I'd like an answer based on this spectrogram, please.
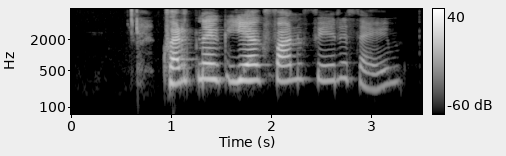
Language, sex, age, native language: Icelandic, female, 10, Icelandic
